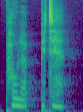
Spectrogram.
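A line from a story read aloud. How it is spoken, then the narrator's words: Soft pleading. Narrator (German): fleht leise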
